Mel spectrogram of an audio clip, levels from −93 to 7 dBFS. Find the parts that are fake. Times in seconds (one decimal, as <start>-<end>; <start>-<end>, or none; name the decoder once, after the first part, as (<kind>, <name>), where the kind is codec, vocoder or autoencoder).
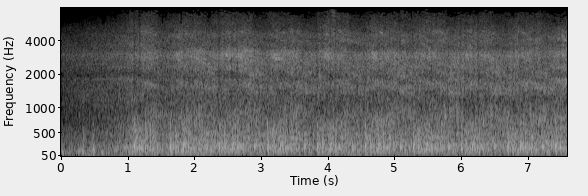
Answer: none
